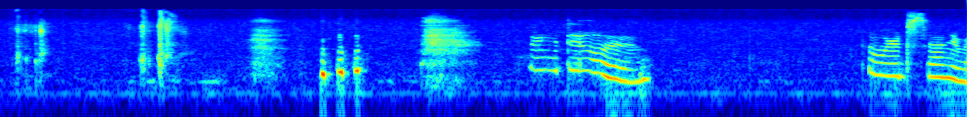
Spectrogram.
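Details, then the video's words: Cat making strange sounds: after short clicks and a brief human voice come two drawn-out, wavering meows that slide downward in pitch, the second ending the recording. "Cat's make strange sounds"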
